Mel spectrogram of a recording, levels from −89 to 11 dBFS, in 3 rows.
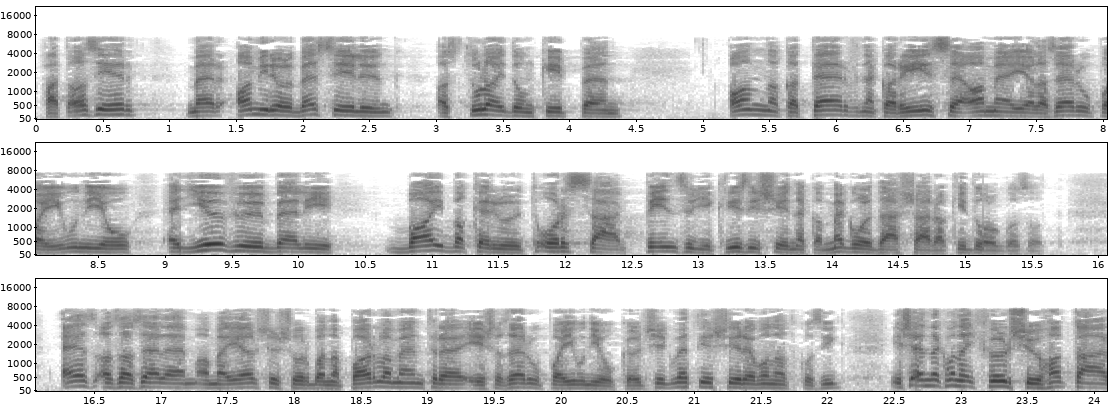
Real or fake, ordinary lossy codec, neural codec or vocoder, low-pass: real; none; none; 7.2 kHz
